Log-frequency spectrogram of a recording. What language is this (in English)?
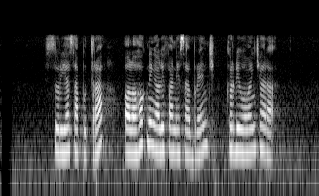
Sundanese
